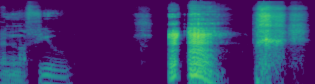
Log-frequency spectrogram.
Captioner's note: clears throat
